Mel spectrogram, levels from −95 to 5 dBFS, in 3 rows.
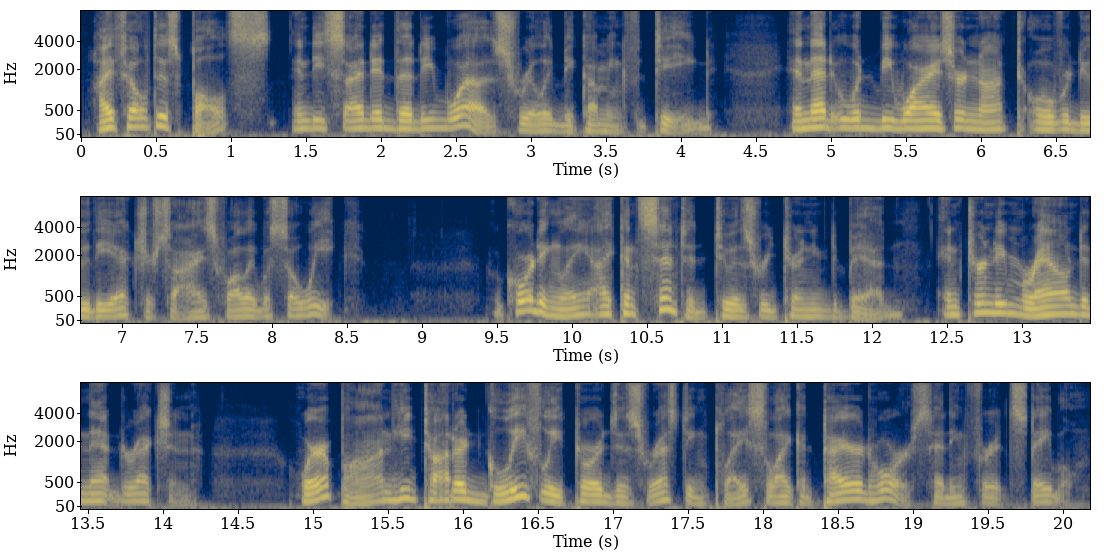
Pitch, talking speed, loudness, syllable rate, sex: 120 Hz, 175 wpm, -20 LUFS, 5.5 syllables/s, male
